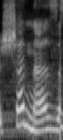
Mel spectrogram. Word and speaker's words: Chanaz: des touristes qui s'appelle Chanaz je vais prononcer le Z à la fin pour que vous puissiez trouver C A n a Z et qui est en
